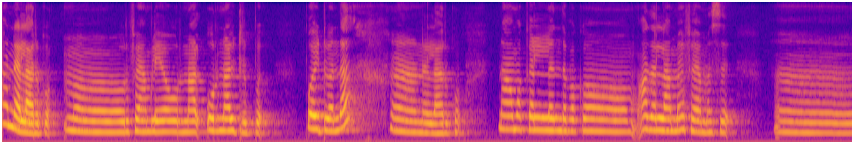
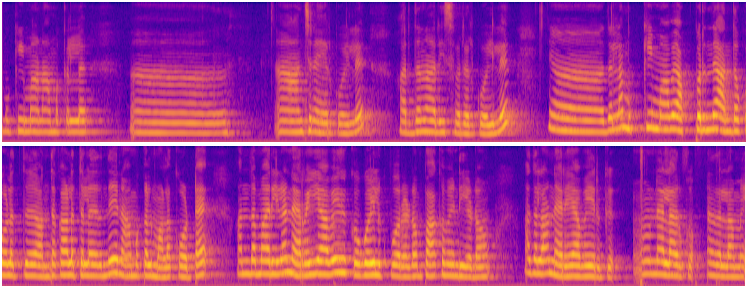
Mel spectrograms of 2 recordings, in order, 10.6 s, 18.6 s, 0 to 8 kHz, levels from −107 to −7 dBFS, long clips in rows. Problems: none marked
